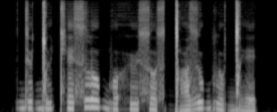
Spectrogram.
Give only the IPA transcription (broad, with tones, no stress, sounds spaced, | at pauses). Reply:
d ø˨ ɡ͡ǀ ʉ˨ cʰ e˨ s l o˦ b o˨ h ʉ˨ s o˨ s ɡ͡ǀ ɑ˨ z u˦ b l u˨ ɡ͡ǀ e˨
